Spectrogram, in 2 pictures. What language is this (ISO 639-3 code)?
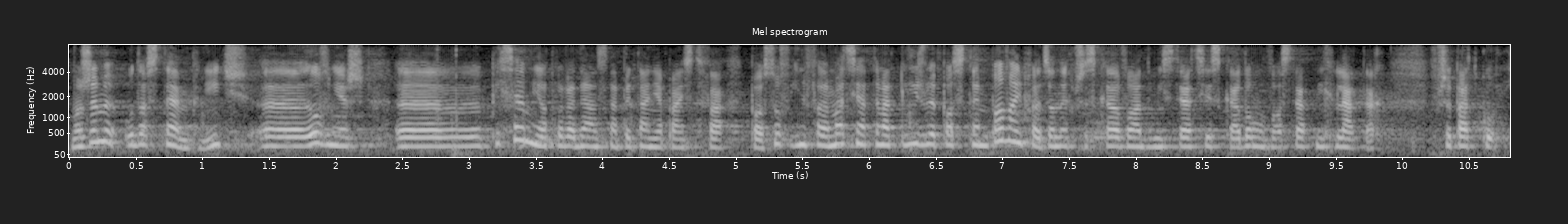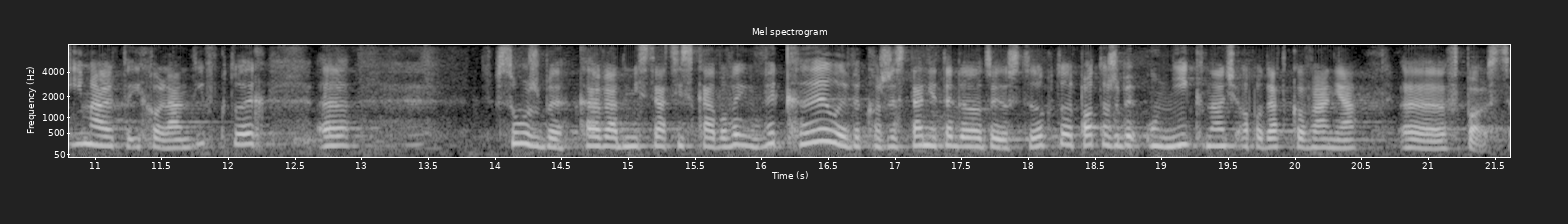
pol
